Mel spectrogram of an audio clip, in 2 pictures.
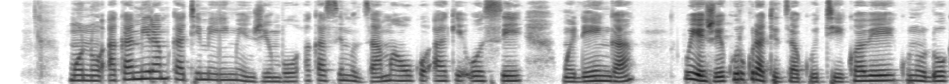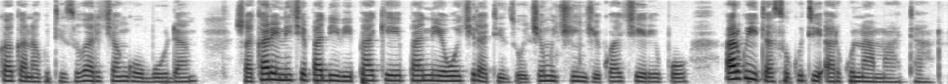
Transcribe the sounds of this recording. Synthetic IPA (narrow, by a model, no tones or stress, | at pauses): mun̤uʔakamiɾamukatime̞imwe̞nʐimbo̞ʔakasimud͡zamao̞ko̞ʔake̞ʔo̞se̞mweɗe̞ŋɡa | uje̞ʐe̞kuɾikuɾatid͡zakutʰikwaʋe̞kuno̞ɗo̞kakanakutizuʋaɾit͡ʃaŋɡo̞ɓuːɗa | ʐ̥akaɾe̞ne̞t͡ʃe̞paɗiʋipake̞pane̞wo̞t͡ʃiɾatid͡zo̞t͡ʃe̞mut͡ʃind͡ʒikwat͡ʃiɾiːpo̞ | arikuitaso̞kutiʔaɾikunamaːta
